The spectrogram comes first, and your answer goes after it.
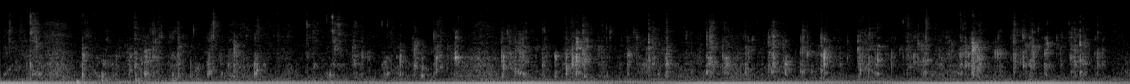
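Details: Pit bull eating a raw leg of lamb indoors, raw-fed, recorded close up: dense, irregular wet crunching and tearing bites, several per second, over a steady low hum.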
